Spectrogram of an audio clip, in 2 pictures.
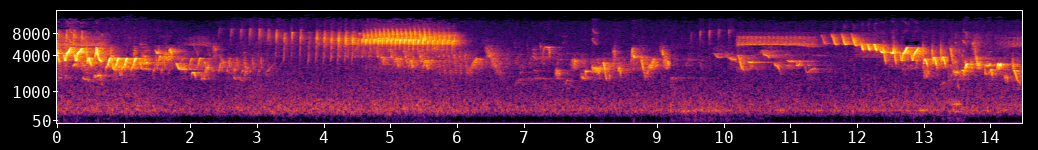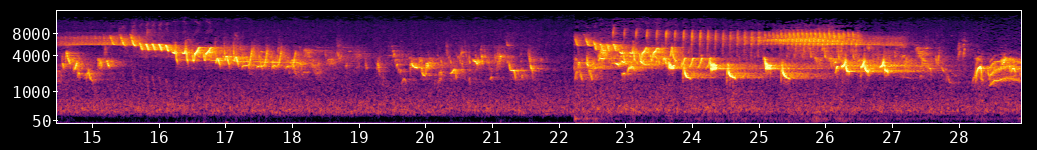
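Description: Small songbirds chirping and singing in a busy chorus of rapid trills and high whistles, rising and falling in waves of a few seconds with short lulls between.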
